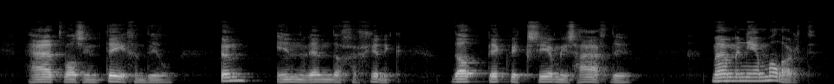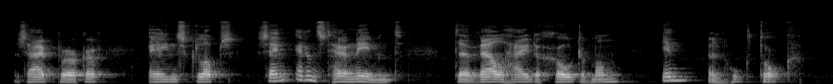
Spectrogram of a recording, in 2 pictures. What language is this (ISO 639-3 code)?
nld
